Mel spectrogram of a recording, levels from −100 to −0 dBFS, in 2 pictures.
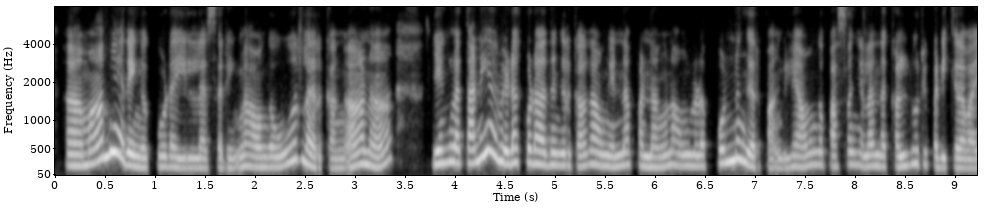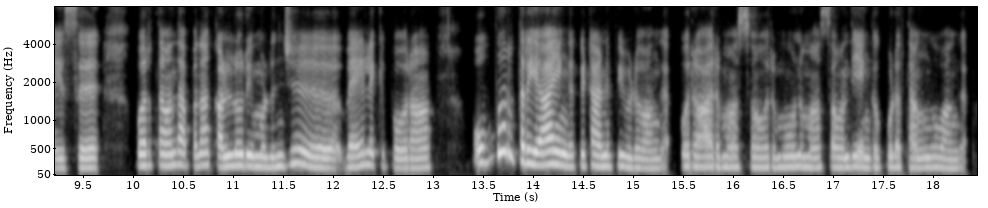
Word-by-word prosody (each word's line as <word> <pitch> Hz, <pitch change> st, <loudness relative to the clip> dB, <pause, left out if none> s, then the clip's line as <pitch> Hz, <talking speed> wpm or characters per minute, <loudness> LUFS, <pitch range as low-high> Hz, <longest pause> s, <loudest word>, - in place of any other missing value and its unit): ஆ -, -, +3 dB, 0.2 s
மாமியார் 340 Hz, -, +6 dB
எங்ககூட 185 Hz, +1 st, -3 dB, 0.2 s
இல்ல. 165 Hz, 0 st, -2 dB
சரிங்களா! 175 Hz, +4 st, -4 dB
அவுங்க 175 Hz, 0 st, -1 dB
ஊருல 285 Hz, -2 st, 0 dB
இருக்காங்க. 160 Hz, -1 st, -7 dB
ஆனா, 210 Hz, -6 st, +1 dB, 0.6 s
எங்கள 255 Hz, +1 st, +1 dB
தனியா 375 Hz, -, +4 dB
விடக்கூடாதுங்குறதுக்காக, 215 Hz, -5 st, 0 dB
அவுங்க 195 Hz, -2 st, -1 dB
என்ன 210 Hz, +3 st, -2 dB
பண்ணாங்கன்னா, 185 Hz, +3 st, -2 dB
அவுங்களோட 195 Hz, -1 st, -2 dB, 0.2 s
பொண்ணுங்க 275 Hz, -2 st, +4 dB
இருப்பாங்க 160 Hz, -, -8 dB
இல்லயா! 180 Hz, +1 st, -3 dB
அவுங்க 220 Hz, +3 st, -4 dB
பசங்கள்லாம் 195 Hz, -1 st, -3 dB
இந்த 185 Hz, -1 st, -5 dB
கல்லூரி 220 Hz, +4 st, -3 dB
படிக்கிற 165 Hz, -1 st, -2 dB
வயசு 160 Hz, +1 st, 0 dB, 0.5 s
ஒருத்தன், 205 Hz, 0 st, +2 dB
வந்து 215 Hz, +1 st, +1 dB
அப்ப 195 Hz, -1 st, -3 dB
தான் 210 Hz, -, -3 dB
கல்லூரி 195 Hz, +1 st, +4 dB
முடிஞ்சு 190 Hz, +7 st, -1 dB, 0.5 s
வேலைக்கு 205 Hz, +2 st, -1 dB
போறான், 160 Hz, +1 st, 0 dB, 0.5 s
ஒவ்வொருத்தரையா 270 Hz, -, +5 dB, 0.2 s
எங்ககிட்டே 200 Hz, +1 st, 0 dB
அனுப்பி 190 Hz, +1 st, -1 dB
விடுவாங்க. 160 Hz, -2 st, -3 dB, 0.2 s
ஒரு 190 Hz, -, -3 dB
6 180 Hz, -, -1 dB
மாசம், 175 Hz, 0 st, -3 dB
ஒரு 175 Hz, -, -5 dB
3 180 Hz, +1 st, 0 dB
மாசம் 175 Hz, 0 st, -3 dB
வந்து 180 Hz, +2 st, 0 dB
எங்ககூட 175 Hz, +2 st, -3 dB
தங்குவாங்க. 165 Hz, -2 st, -2 dB
190 Hz, 150 wpm, -23 LUFS, 175-220 Hz, 0.6 s, மாமியார்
